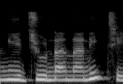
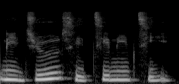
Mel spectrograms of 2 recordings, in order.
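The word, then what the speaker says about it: 二十七日: Yang tanggal 27 sebetulnya dibaca nichi juga sih, tapi di sini saya berikan highlight karena cara bacanya bukan Niju Nana Nichi, melainkan Niju Shichi Nichi.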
